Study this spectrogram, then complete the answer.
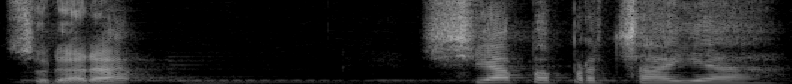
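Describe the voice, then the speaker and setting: A man preaching a lively sermon as pastor, leading the congregation in call-and-response. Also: high-pitched, slow, soft background music.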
